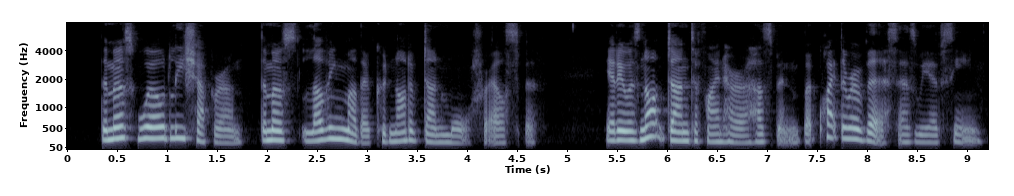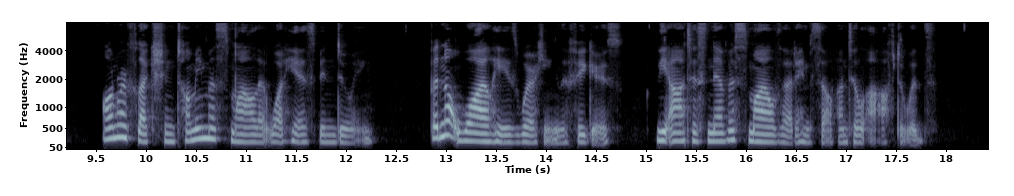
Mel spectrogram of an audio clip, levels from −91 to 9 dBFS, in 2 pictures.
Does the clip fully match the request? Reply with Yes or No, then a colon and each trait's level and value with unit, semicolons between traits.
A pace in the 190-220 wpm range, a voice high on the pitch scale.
Yes: average, 195 wpm; high, 195 Hz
